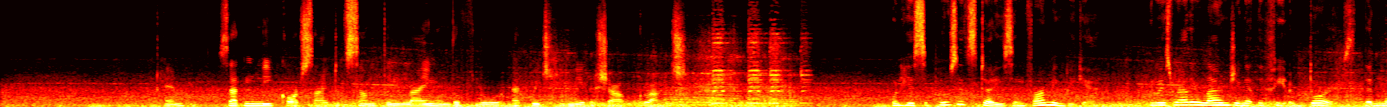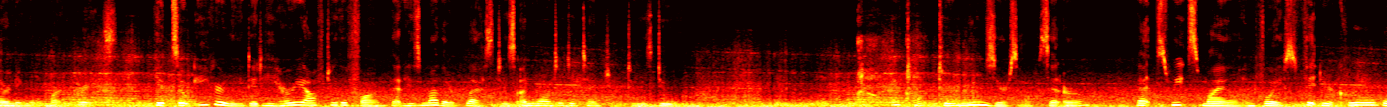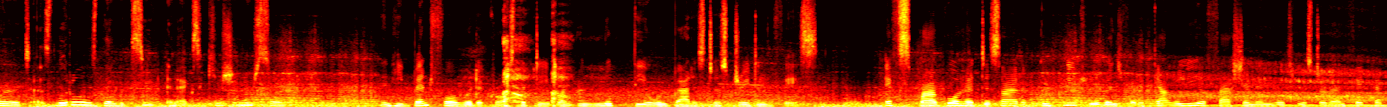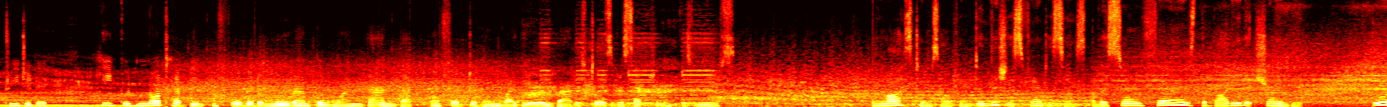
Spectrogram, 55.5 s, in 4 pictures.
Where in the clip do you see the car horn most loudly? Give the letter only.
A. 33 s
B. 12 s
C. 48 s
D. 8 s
D.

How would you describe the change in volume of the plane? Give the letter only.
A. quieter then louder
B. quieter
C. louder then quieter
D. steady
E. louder
D.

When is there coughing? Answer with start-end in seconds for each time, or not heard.
22.2-23.1, 32.3-33.8.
